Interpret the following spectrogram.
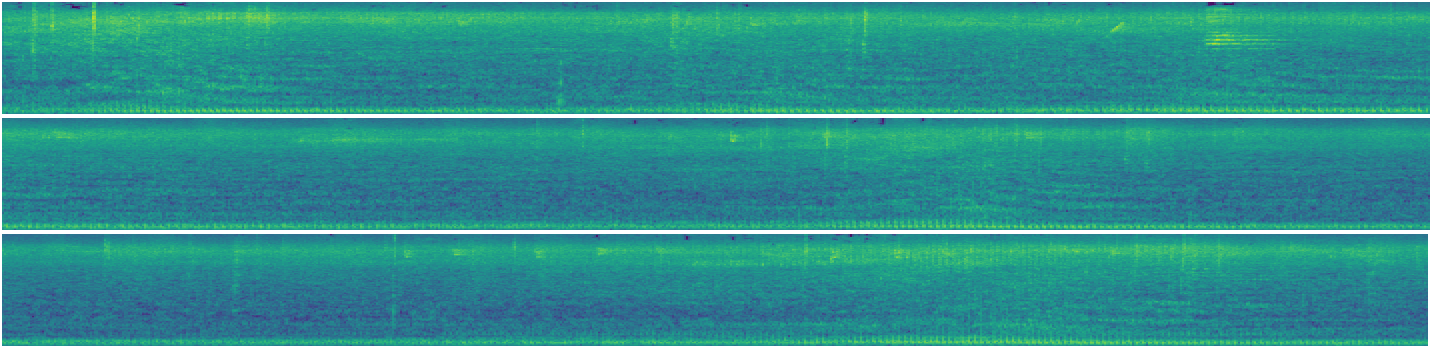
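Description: Motorbikes and other road traffic going past, a steady low rumble that swells and fades several times as vehicles pass one after another.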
